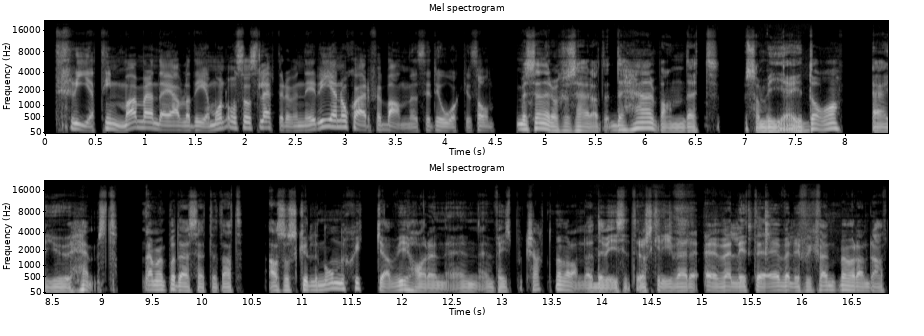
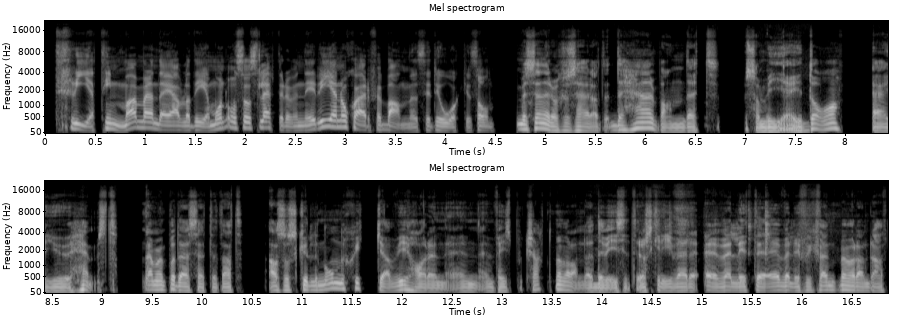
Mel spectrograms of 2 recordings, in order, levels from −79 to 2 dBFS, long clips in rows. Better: neither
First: none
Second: none

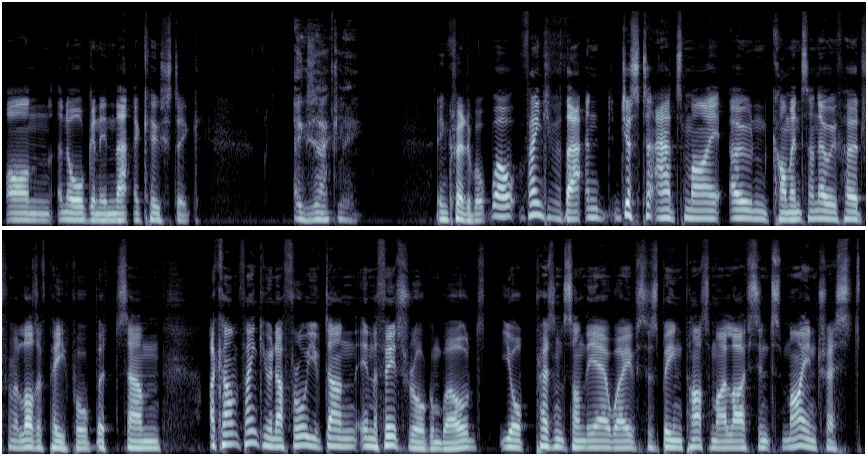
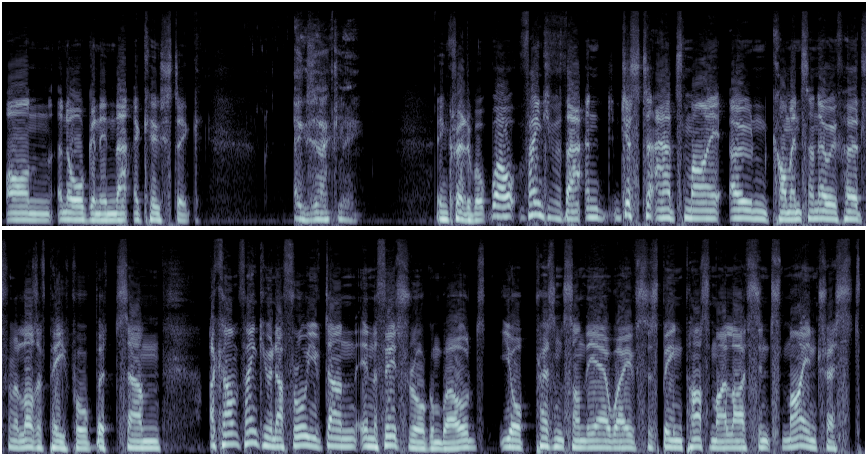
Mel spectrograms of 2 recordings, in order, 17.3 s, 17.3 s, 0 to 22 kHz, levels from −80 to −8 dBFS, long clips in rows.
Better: first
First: none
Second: distortion; heavy; 8 dB below the speech

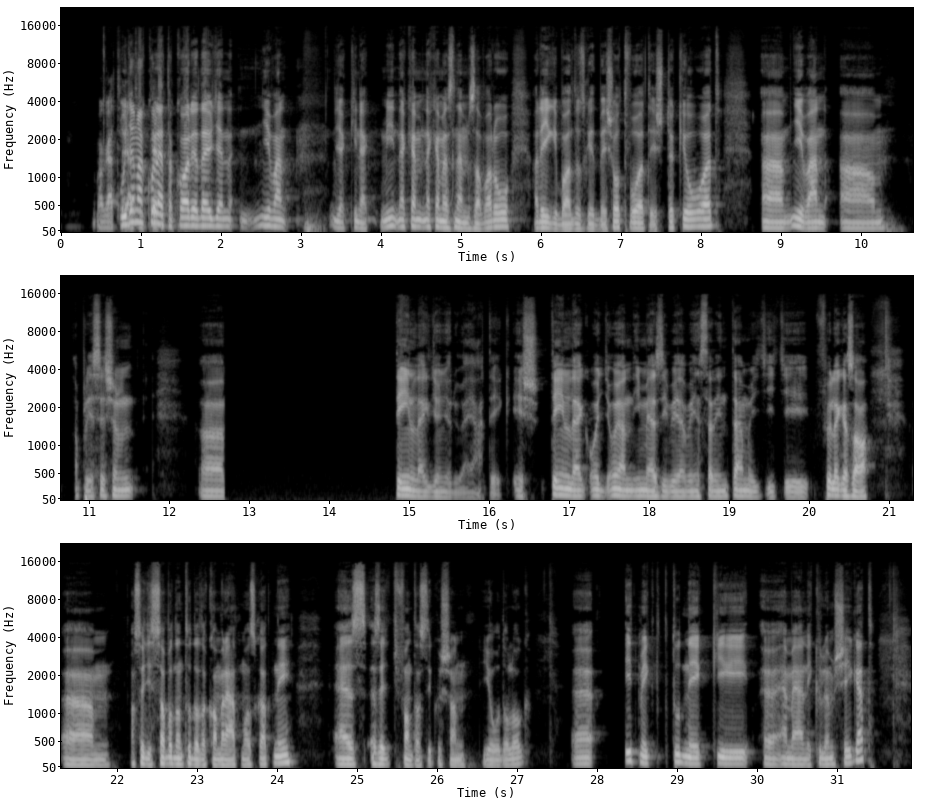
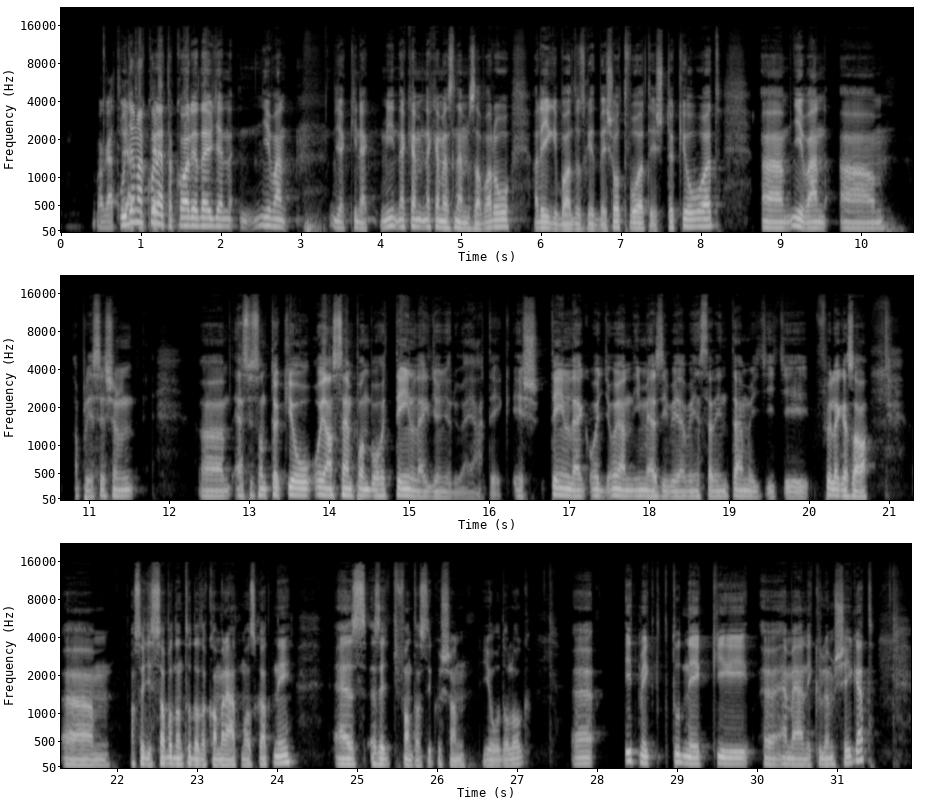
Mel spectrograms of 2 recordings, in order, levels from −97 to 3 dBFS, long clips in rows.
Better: second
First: audio cutting out; at 13 s for 2 s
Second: none

